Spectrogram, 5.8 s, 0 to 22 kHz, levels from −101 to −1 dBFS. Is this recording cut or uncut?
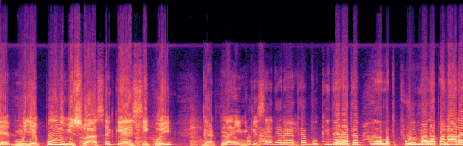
cut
